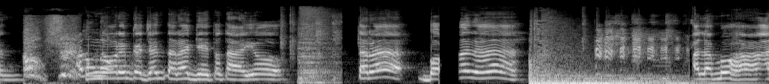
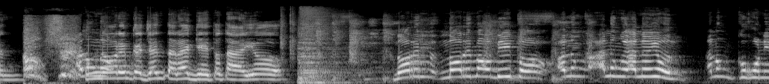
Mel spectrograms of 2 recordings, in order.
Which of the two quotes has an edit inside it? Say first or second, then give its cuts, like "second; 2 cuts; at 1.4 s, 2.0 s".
first; 2 cuts; at 3.4 s, 6.8 s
